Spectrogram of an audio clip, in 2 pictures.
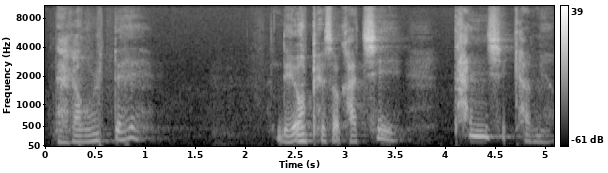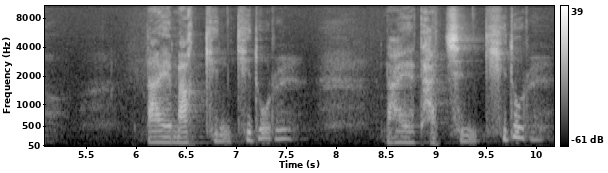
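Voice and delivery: softly assures weeping believers of the Spirit's help; tender hush. Real, not acted. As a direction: comfort someone who is crying. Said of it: "tender soft close on the Spirit".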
